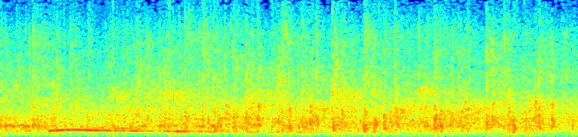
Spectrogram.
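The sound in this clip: A church audience applauds in worship with loud, steady clapping throughout and a short voice rising over it near the start.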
